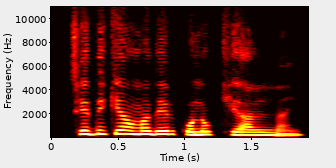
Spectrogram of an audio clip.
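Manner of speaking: plain reading voice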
